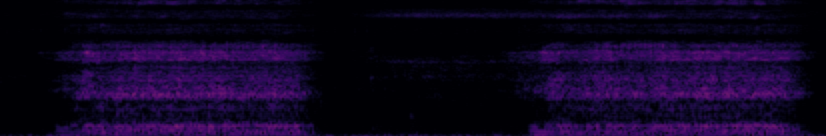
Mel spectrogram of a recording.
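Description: Two long, low rattling snores on the in-breath with a quieter pause between: ordinary snoring during sleep.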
